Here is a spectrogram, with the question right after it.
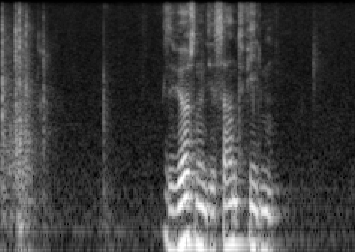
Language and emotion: Russian, neutral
